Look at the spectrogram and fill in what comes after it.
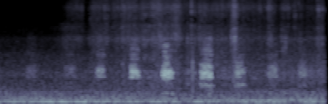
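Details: Danny, a Bull Terrier, play-fighting with a branch: a rhythmic run of short, mid-pitched huffing pulses, about three per second, the middle few loudest, over a steady low rumble.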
